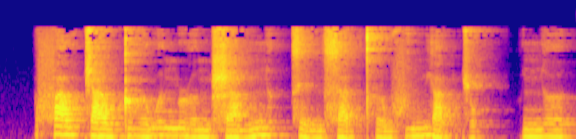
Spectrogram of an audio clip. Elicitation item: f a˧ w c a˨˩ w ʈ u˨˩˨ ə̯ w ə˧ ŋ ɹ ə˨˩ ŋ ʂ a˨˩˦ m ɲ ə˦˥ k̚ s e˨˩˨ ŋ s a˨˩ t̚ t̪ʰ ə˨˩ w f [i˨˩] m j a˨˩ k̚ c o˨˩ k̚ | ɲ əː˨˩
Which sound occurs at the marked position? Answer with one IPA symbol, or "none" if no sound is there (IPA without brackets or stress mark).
i˧˥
